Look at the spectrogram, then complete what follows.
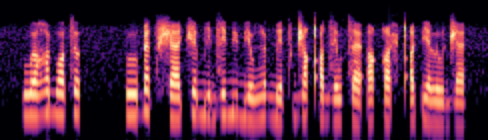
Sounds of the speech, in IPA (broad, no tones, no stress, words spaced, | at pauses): wʊ ʁœbɔt͡sʊ | uɓæt͡s ʃæ t͡ʃebid͡zi bʲubʲœwŋœ ɡ͡bet͡sd͡ʒi qʼœd͡zewt͡sæʔa qixqʼi pʲælud͡ʒæ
